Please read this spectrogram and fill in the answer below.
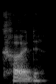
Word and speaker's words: could: Similarly with could, the tricky part of could is k, d. So k spelled C, is spelled OUL.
